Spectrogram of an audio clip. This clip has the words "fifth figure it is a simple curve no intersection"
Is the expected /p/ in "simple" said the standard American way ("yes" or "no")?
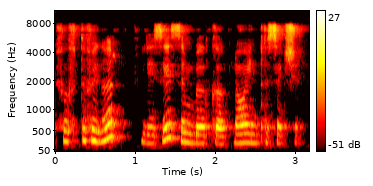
no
